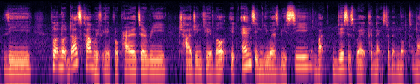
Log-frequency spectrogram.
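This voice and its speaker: A man with a Singaporean accent presenting a scripted tech product review to viewers in a measured, articulate way. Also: fairly low pitch, mellow, slightly rough.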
